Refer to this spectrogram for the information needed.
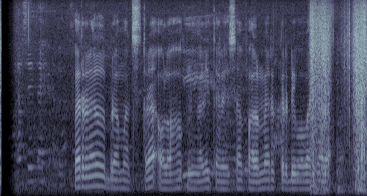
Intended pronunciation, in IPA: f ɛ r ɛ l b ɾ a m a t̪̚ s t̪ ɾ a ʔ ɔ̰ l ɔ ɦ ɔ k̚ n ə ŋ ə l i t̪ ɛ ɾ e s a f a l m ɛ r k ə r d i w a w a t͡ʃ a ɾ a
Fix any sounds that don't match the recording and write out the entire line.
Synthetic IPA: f ɛ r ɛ l b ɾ a m a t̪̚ s t̪ ɾ a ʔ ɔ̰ l ɔ ɦ ɔ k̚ n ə ŋ a l i t̪ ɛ ɾ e s a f a l m ɛ r k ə r d i w a w a t͡ʃ a ɾ a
